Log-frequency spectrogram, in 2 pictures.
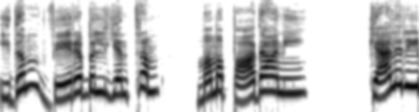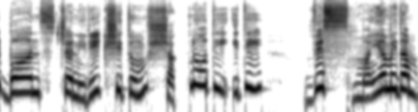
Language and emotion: Sanskrit, surprised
